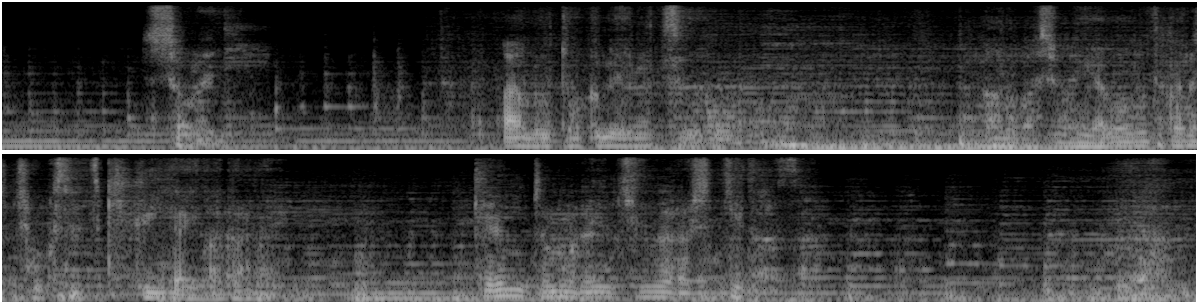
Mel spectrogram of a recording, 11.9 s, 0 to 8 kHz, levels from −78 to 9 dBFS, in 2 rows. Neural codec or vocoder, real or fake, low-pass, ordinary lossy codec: codec, 44.1 kHz, 2.6 kbps, SNAC; fake; 7.2 kHz; none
